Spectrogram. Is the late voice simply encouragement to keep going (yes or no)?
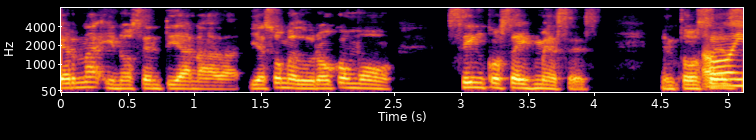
yes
